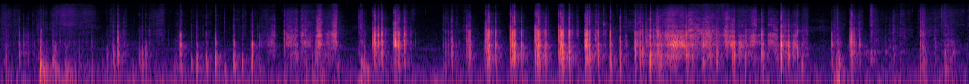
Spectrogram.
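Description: Long nails rapidly tap and scratch the flat cover of a white cardboard album box (BE), about notebook size and held upright. The result is a fast, uneven run of dry, papery clicks and scrapes, centered in the midrange with little low end. Each tap dies almost instantly, with a denser scratching stretch near the end.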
